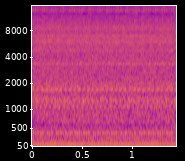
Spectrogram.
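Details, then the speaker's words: Toyota Corolla hybrid with 481,000 miles, sitting three weeks in about 19–26°F weather, still warming up on 0W oil: steady idle hum with a low drone and slight top-end clatter, no misses; normal age-worn noise. "all the gears appear to be in proper order engine sounds the same now it doesn't sound like a brand new engine but Toyota engines as they uh age they get noisy"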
